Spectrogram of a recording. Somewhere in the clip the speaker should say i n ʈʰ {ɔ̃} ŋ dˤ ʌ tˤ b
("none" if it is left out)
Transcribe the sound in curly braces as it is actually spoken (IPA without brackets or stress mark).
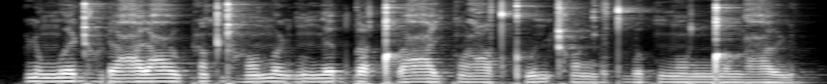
ɔ̃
